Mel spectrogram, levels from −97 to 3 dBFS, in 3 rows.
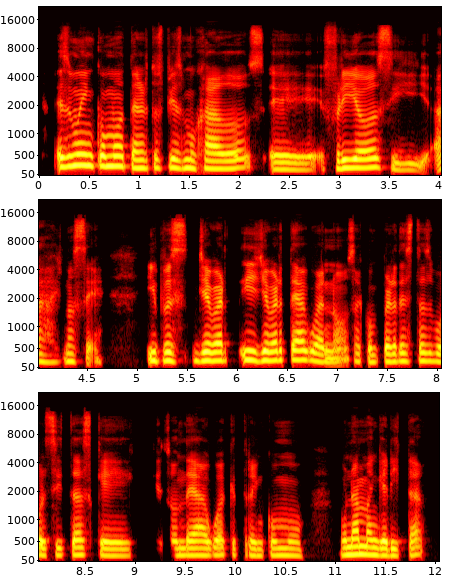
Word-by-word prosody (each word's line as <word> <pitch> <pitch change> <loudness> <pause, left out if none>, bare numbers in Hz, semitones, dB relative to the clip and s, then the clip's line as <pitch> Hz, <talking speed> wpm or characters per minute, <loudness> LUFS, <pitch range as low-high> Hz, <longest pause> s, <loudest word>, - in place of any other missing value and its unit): es 225 +1 +4
muy 260 +1 +6
incómodo 240 -1 +4
tener 195 -4 0
tus 195 -1 -6
pies 200 -1 0
mojados, 185 +1 0
eh, 160 -2 -1
fríos 200 +2 +2
y, 150 -1 -7
ay, 170 -2 -6
no 185 - -3
sé, - - -10 0.4
y 205 - +1
pues 195 -1 0
llevar 200 +1 +3
y 220 -1 +2
llevarte 215 +1 +3
agua, 215 -5 +2
¿no?, 230 - -3
o - - -8
sea, 185 -7 -9
comprar 180 +2 -1
de 190 - 0
estas 190 +1 -3
bolsitas 175 0 -2
que 155 -1 -1 0.2
que - - -25
son 165 0 -4
de 165 - +2
agua, 165 +1 0
que - - -11
traen 160 -5 -4
como 165 -2 -4 0.3
una 180 +2 +3
manguerita 165 -1 +1
185 Hz, 180 wpm, -22 LUFS, 165-205 Hz, 0.4 s, muy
